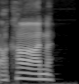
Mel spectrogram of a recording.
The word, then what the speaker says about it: Achan: You may have heard his name pronounced Achan, but Achan is closer to the Hebrew pronunciation, so I'll use that one.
